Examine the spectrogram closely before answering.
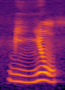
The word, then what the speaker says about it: mignon: Il est mignon.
